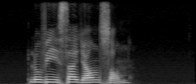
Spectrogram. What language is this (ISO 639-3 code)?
swe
